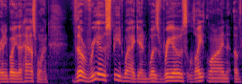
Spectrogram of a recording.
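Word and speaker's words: REO Speed Wagon: In 1915, the legendary Rio Speedwagon first appeared, not to get confused with the band by the same name, but they pronounced theirs REO Speedwagon.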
